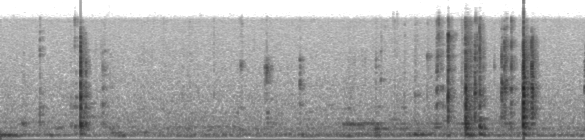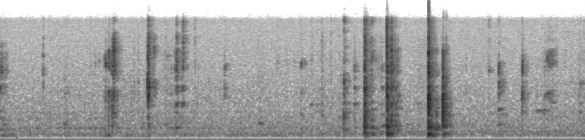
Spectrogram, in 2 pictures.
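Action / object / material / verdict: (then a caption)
scrape / bar of soap cut with a knife / soap / none. A knife blade cuts into the edge of a solid, rectangular dry soap bar with embossed lettering, held in the hand. The clip is a series of irregular, crisp scraping and crunching cuts, some in quick clusters, each dying away almost at once over a faint low hum.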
